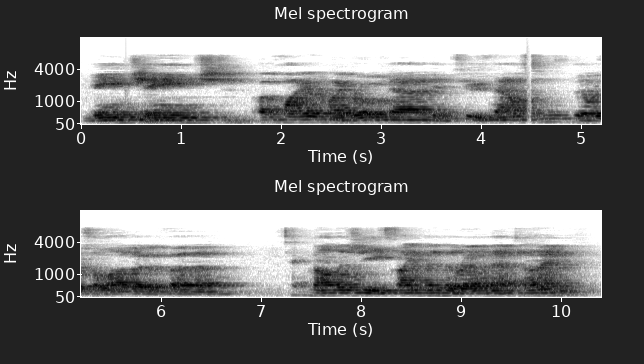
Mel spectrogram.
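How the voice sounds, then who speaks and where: Over noticeable background noise and audible room echo, a man speaks at a very slow pace and a fairly low pitch with monotone, flat intonation. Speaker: conference speaker, software engineer. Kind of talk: conference talk.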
